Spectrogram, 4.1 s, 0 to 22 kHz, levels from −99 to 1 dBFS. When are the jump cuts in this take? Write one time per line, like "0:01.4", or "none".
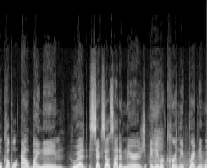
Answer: none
